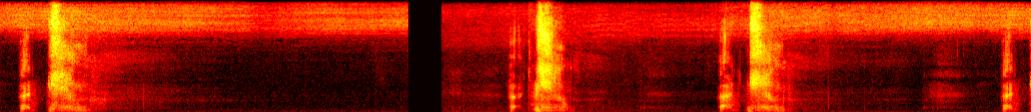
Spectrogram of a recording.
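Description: Three sharp explosive sneezes, each with a brief indrawn breath before the burst, then a fourth beginning at the end.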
